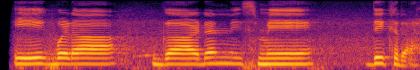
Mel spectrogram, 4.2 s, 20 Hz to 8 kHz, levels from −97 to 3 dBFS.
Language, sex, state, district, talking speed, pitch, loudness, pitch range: Hindi, female, Rajasthan, Jaipur, 85 wpm, 210 Hz, -13 LUFS, 205-210 Hz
